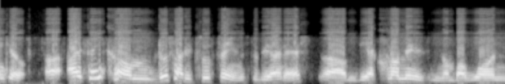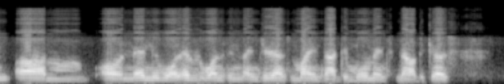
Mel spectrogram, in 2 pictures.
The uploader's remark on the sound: we are joined on the line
